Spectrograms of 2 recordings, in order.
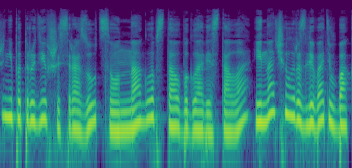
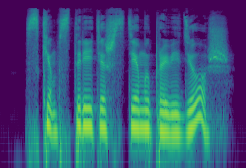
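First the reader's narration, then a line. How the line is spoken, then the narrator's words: Irritated growl. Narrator (Russian): раздраженно прорычал босс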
